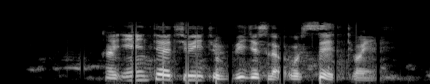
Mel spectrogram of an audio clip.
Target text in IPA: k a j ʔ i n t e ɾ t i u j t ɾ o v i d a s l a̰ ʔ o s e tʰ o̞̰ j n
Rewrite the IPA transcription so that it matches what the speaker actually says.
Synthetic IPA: k a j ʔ i n t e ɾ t i u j t ɾ o v i d͡ʒ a s l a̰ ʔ o s e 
